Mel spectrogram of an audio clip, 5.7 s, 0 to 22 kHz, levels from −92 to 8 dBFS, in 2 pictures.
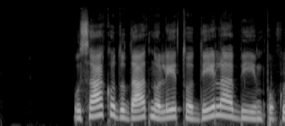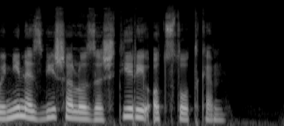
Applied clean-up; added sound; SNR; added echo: neural mask model DeepFilterNet 3.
